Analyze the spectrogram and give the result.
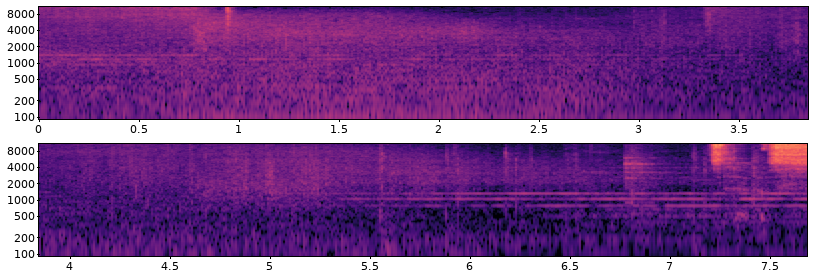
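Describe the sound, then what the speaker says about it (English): A ship's engine in the video game The Outer Worlds hums as a low, steady drone under a windy, airy wash, with a few faint tonal blips toward the end. "Because there's the engine."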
